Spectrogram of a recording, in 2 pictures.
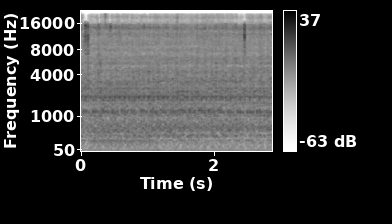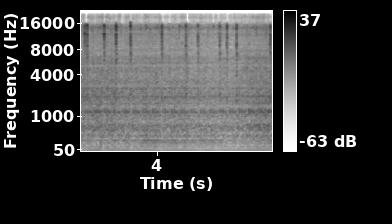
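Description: Diesel idling with a light, fast tick riding over the clatter, roughly four a second and steady; source of the tick unclear.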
